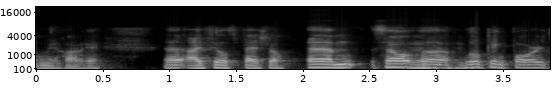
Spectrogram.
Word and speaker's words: Jorge: It's actually George, because I'm originally from Portugal, so we pronounce the J like in English, not like in Spanish.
